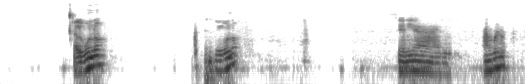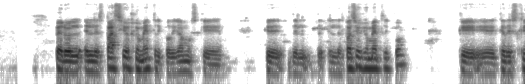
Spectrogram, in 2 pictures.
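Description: A middle-aged man speaks calmly over an online call, pausing between phrases.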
